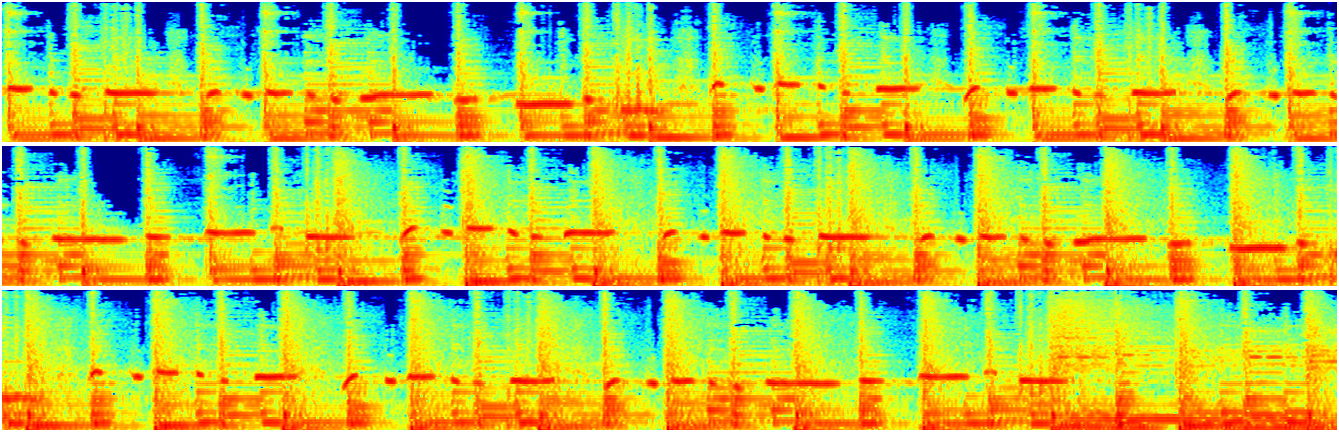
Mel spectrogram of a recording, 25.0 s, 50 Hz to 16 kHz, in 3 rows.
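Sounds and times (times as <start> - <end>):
whistled melody: 0.0 - 25.0
rhythmic accompaniment with bass: 6.6 - 25.0.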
